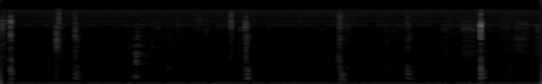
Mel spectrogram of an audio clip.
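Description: Fingers poking and squeezing a lump of confetti slime, making small irregular wet clicks and pops, about two a second, over a steady low hum.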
